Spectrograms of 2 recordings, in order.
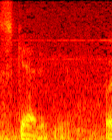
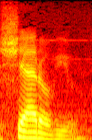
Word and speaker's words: Scadutree: is first this admire this is so the scared of you or the shadow of you that's the proper way to pronounce it first look at this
